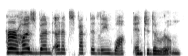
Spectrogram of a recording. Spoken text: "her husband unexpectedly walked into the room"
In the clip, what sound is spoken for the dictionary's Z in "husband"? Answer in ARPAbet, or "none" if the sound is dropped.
Z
